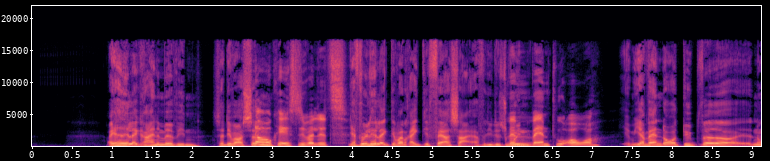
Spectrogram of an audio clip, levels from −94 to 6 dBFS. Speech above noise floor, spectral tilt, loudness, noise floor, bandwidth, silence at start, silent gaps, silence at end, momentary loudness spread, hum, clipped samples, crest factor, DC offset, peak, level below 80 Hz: 51 dB; -4.5 dB/octave; -20 LUFS; -71 dBFS; 17 kHz; 0.95 s; none; 0 s; 8 LU; none; under 0.1%; 16 dB; under 0.1%; -4 dBFS; -54 dBFS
